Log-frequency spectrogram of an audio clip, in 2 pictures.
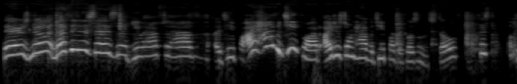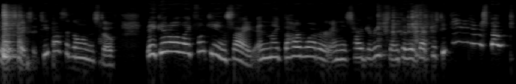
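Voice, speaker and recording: A woman chatting casually to the listener as a best friend in an ASMR roleplay, bubbly and expressive, rambling and changing course mid-thought. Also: high-pitched, a little fast, slight background noise.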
